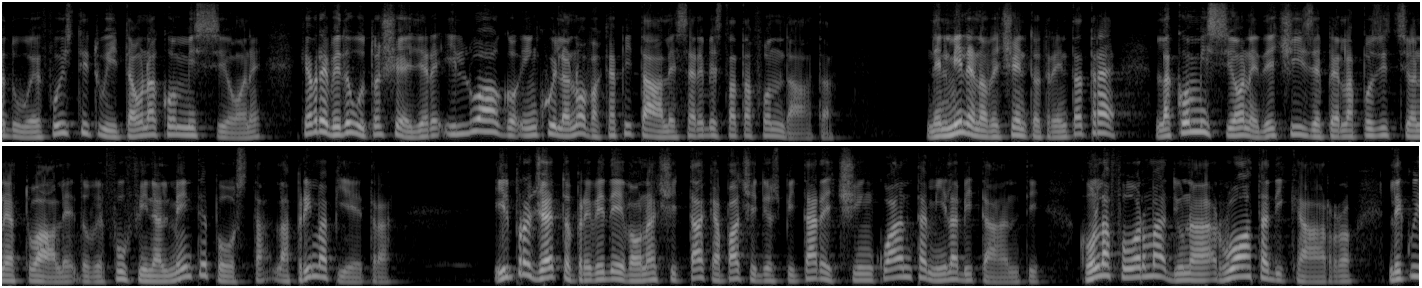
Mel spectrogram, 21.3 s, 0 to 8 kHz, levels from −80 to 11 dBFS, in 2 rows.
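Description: No technical faults are audible.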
